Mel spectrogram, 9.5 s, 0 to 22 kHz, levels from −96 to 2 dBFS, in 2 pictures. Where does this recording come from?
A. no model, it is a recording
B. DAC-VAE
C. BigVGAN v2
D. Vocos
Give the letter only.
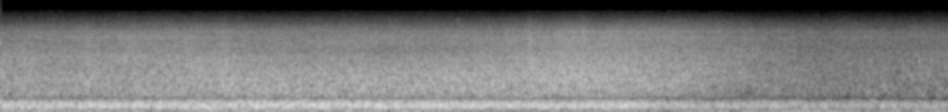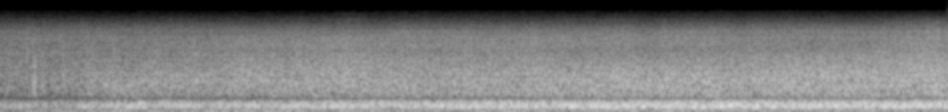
A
